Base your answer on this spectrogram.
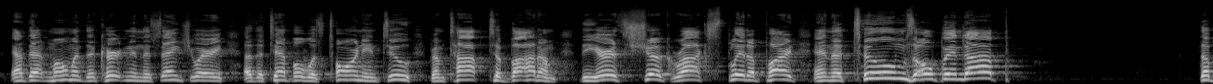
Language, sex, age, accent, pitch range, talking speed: English, male, 50-69, American, 160-245 Hz, 155 wpm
